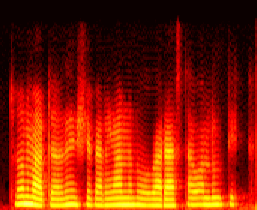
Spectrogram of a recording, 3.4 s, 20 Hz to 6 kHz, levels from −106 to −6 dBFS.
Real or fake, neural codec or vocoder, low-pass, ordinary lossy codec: fake; codec, 24 kHz, 0.9 kbps, WavTokenizer, large speech release; 5.4 kHz; none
